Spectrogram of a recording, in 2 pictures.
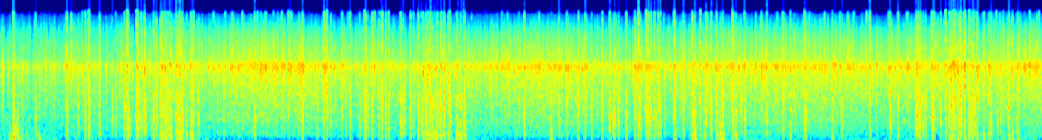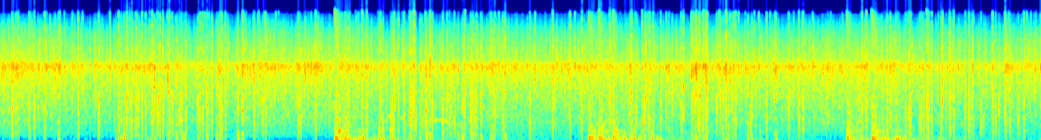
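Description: Professional fireworks display: a dense, continuous crackling, like heavy rain, from gold glittering effects. Deep shell bursts boom several times, most heavily in the last third.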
